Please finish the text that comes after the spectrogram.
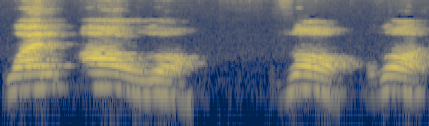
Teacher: را کو آپ پر پڑھیں گے، آگے زواد بھی پر ہے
